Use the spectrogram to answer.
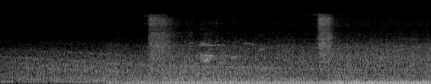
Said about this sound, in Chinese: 第二天一早，一辆辆的卡车就开进了工地。运来了建造房子所需要的材料：砖、木板、瓦片、水泥、沙子。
